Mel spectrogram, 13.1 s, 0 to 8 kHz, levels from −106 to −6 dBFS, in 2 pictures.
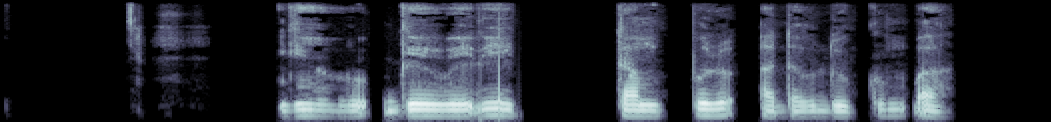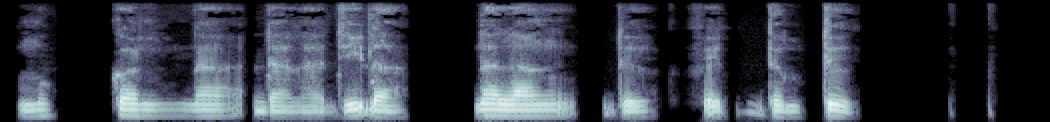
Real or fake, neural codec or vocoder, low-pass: real; none; 7.2 kHz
